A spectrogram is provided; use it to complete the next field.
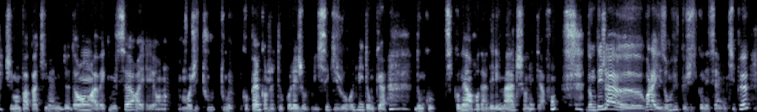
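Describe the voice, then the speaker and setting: Delivered at a fairly quick pace with lively intonation, the speech comes in a southwestern French accent, the sound dry and close with no echo. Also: woman, fairly low pitch for a woman. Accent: southwest French. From southwest France, Gers. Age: 40s. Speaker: sports journalist. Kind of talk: podcast interview. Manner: hesitant, many fillers.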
